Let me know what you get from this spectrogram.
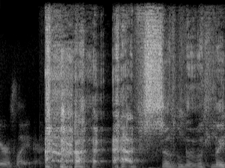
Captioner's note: laughter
